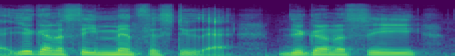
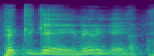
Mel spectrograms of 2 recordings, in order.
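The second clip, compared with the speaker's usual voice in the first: carnival barker; 9 semitones higher, faster than usual. Pretend. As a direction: hawk it like a fairground barker. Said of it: "I sound like a carnival, carnival barker".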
